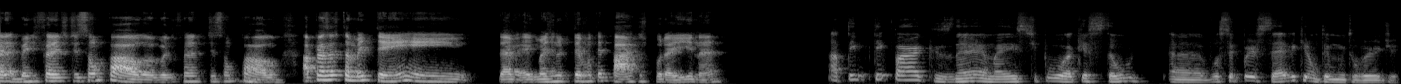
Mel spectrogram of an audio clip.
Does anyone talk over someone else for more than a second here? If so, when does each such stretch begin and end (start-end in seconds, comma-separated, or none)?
none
